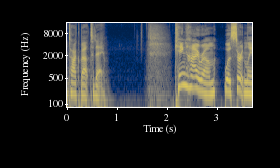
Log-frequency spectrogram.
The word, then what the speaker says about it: Huram: last week when I was talking about King herum I made two mistakes actually the first being that I was pronouncing his name incorrectly which uh somebody who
